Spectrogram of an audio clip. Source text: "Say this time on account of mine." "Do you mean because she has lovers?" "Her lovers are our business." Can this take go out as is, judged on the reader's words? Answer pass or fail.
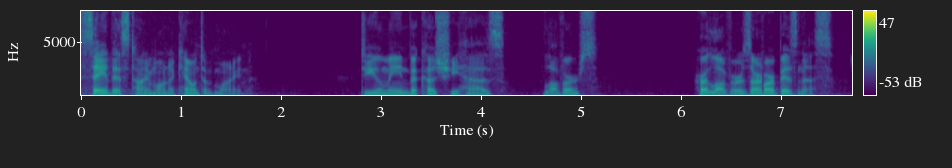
pass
